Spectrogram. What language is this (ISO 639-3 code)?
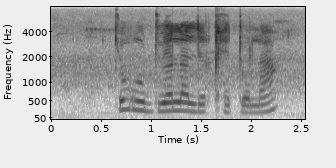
tsn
